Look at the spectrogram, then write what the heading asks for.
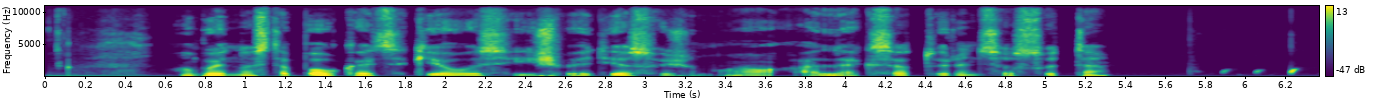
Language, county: Lithuanian, Marijampolė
